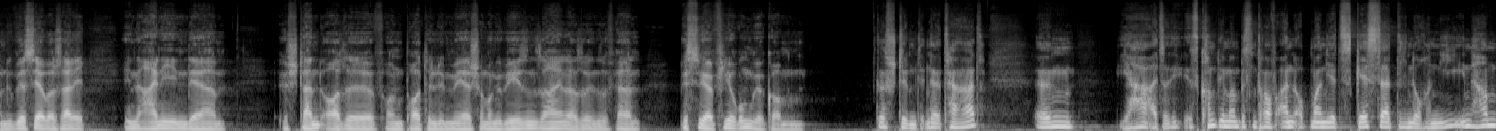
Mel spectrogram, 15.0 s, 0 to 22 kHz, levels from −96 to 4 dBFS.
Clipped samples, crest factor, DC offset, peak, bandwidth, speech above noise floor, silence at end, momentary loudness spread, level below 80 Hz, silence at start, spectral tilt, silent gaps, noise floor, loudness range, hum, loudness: under 0.1%; 16 dB; under 0.1%; -4 dBFS; 14.5 kHz; 39 dB; 0 s; 9 LU; -34 dBFS; 0 s; -7 dB/octave; none; -59 dBFS; 3 LU; none; -22 LUFS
